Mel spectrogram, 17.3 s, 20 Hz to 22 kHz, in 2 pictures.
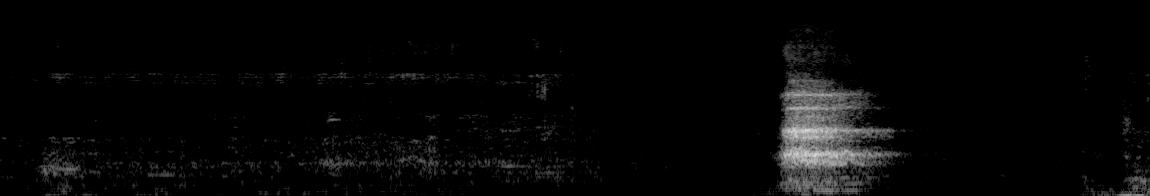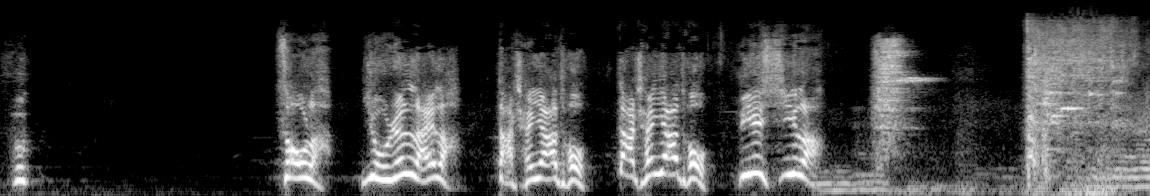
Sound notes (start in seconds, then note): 5.8 sigh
